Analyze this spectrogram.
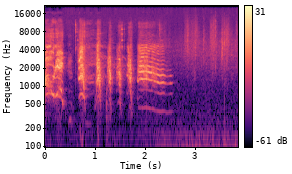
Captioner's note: laughs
